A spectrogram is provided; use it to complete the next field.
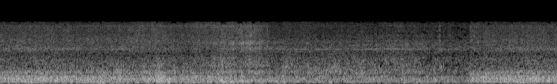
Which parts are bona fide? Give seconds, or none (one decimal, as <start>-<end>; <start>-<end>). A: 0.0-3.7; 4.8-5.6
